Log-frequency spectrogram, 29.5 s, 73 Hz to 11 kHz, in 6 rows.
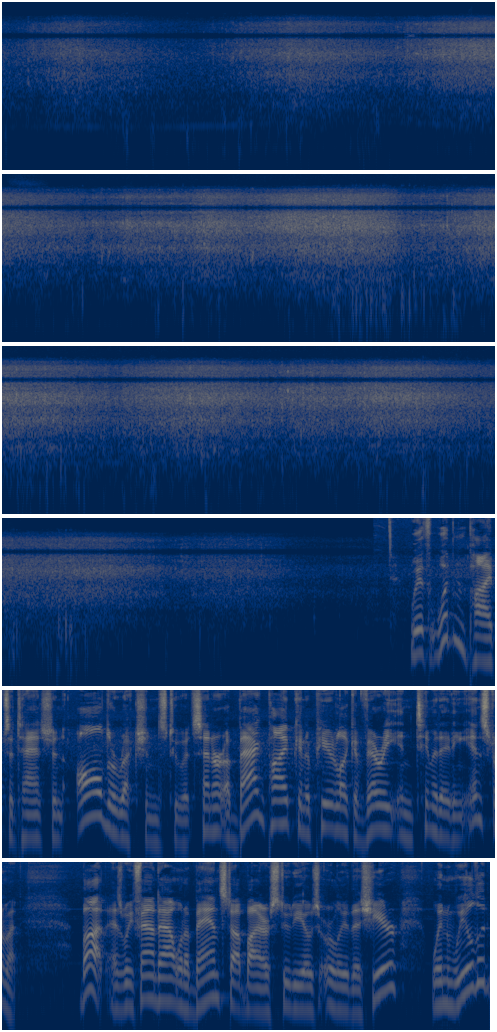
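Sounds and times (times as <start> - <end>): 
water lapping and sloshing against a harbor dock: 0.0 - 23.1
wind: 0.0 - 29.5
speech: 18.9 - 29.5.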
